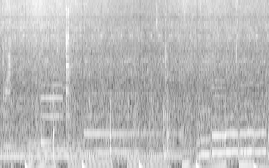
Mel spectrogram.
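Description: Large cuts of meat sizzling on a barbecue grill, a steady hiss, under pop music with a regular beat.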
